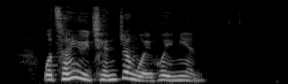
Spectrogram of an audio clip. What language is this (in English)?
Chinese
